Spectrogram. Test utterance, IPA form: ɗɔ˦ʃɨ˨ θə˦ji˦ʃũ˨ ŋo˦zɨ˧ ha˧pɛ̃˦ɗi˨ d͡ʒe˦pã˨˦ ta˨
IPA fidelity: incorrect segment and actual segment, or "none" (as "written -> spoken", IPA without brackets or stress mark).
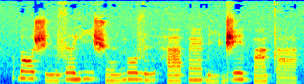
θ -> z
